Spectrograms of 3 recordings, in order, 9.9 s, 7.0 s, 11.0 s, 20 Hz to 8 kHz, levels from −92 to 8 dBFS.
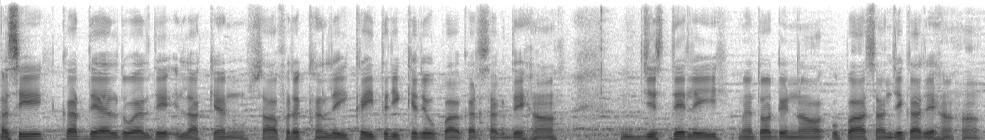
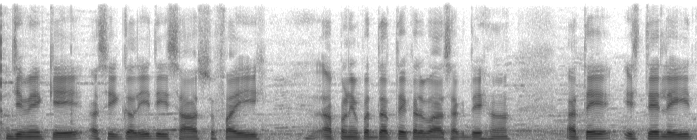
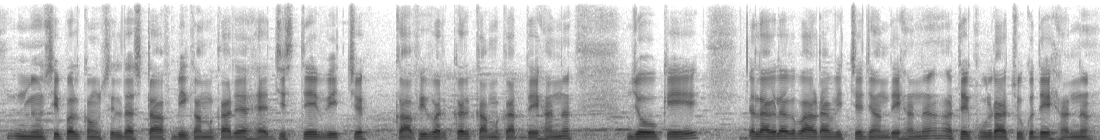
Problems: constant background noise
